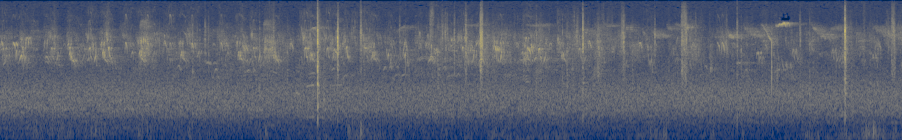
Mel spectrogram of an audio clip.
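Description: Tennis ball hit back and forth in a rally: single sharp pops of racquet and bounce about four, six and ten and a half seconds in, the loudest about four seconds in, over a steady outdoor hiss with rapid high chirping.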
